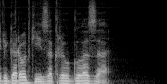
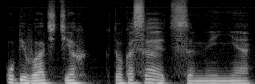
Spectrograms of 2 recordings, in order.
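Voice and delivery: slow, softer, higher and dazed; drugged trance voice; 3 semitones higher, 4 dB quieter, slower than usual. Acted. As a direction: murmur it half asleep, like a trance. Drugged assassin confessing in trance.

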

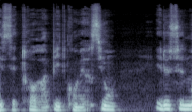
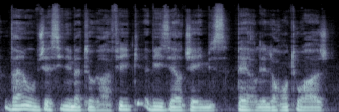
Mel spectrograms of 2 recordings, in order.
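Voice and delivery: plain reading voice

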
